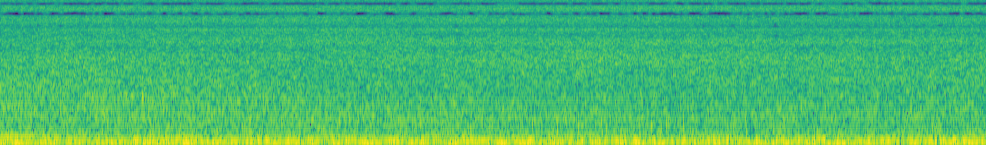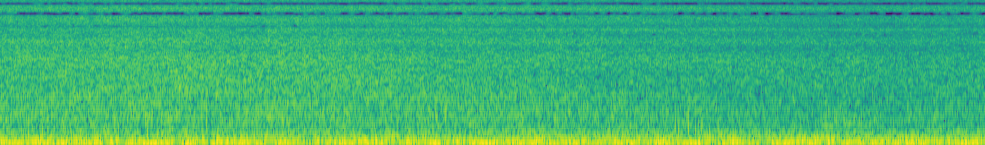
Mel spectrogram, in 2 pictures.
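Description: Thermal spring water, stained orange by iron, pouring steadily over a small weir into a stone channel: a loud, even rush of falling water.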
